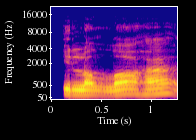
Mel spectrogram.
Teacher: ini lafzul jalalah, lamnya lam tafkhim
